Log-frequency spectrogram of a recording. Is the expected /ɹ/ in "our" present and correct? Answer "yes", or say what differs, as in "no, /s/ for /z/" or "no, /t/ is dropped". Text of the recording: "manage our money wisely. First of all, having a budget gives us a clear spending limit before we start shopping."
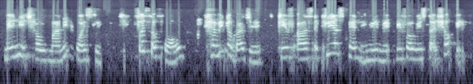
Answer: no, /w/ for /ɹ/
